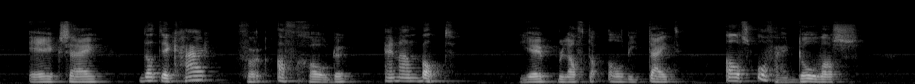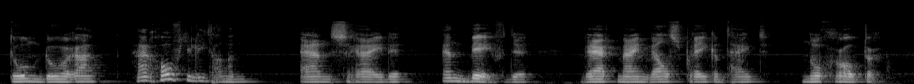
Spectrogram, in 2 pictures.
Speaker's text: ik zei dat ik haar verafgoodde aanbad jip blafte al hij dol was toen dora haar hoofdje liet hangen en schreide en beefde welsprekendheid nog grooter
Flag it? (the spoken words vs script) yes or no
yes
